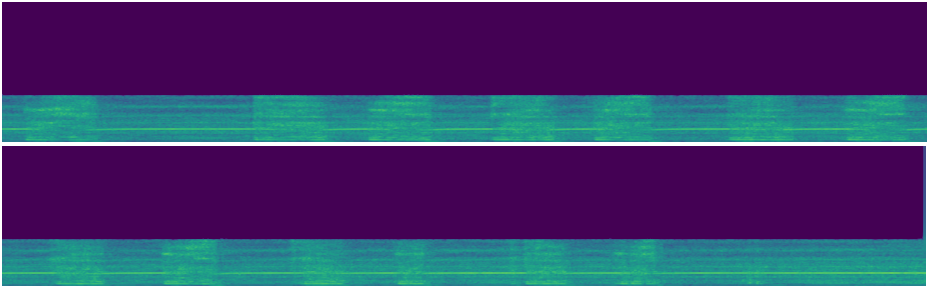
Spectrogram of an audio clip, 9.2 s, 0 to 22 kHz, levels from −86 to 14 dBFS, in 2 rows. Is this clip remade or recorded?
remade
